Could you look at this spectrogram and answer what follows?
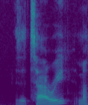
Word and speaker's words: Tyre: is it Tyre? Am I saying it right? Yeah, Yep. Tyre Nichols.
